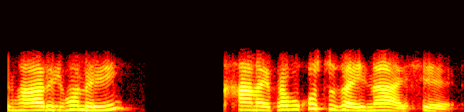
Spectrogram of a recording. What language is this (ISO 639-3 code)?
brx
